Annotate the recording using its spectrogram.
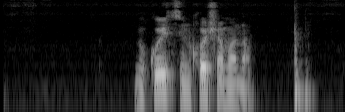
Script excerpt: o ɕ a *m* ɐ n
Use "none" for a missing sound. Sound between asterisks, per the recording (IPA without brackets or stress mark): m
